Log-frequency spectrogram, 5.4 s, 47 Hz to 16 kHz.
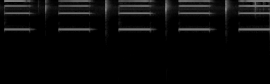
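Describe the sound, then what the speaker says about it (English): Five shrill electronic beeps from a Brymen BM869S multimeter continuity check, each under a second long, repeating at a steady pace with faint clicks between them. "Once I connect, it'll be a while before you hear the beep."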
